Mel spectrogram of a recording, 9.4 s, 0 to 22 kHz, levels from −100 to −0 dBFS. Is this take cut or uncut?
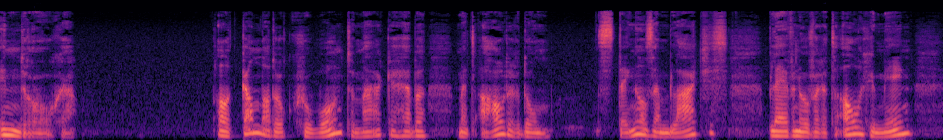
cut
